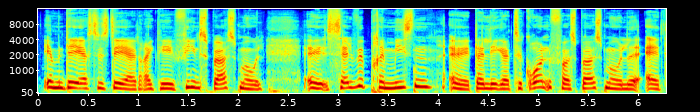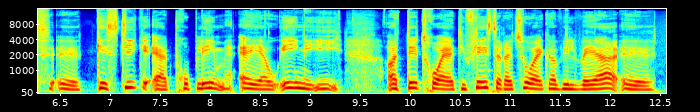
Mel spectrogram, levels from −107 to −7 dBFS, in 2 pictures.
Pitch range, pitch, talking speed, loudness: 190-235 Hz, 210 Hz, 175 wpm, -16 LUFS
